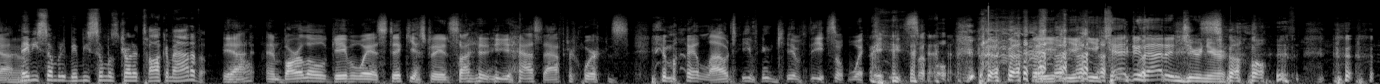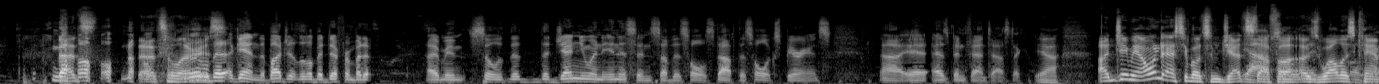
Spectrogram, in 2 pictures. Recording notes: LIVE at Jets Development Camp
